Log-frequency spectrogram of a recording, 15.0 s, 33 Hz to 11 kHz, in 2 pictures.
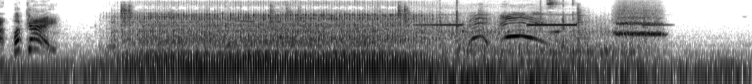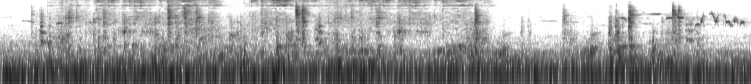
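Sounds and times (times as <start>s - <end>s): short electronic tone: 3.9s - 6.8s
light clinks: 7.8s - 12.5s.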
